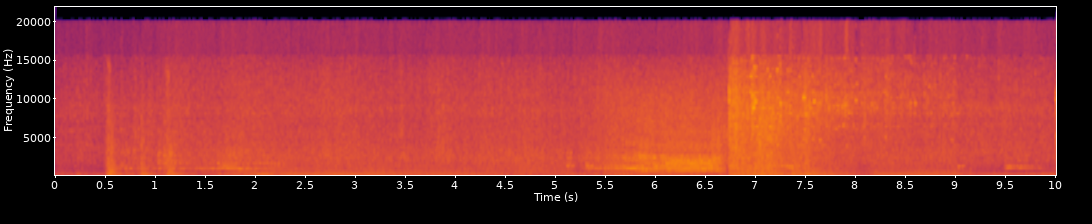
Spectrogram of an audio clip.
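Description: A car in the video game Mafia Definitive Edition engine roars, revs up and down and shifts through gears during a chase, with tire skids and a sharp crash-like burst partway through.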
